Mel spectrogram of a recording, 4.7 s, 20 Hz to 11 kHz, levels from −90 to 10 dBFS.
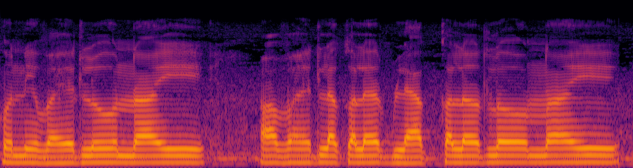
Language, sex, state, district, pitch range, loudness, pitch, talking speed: Telugu, male, Telangana, Mahabubabad, 130-135 Hz, -15 LUFS, 130 Hz, 125 wpm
